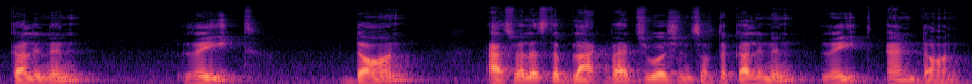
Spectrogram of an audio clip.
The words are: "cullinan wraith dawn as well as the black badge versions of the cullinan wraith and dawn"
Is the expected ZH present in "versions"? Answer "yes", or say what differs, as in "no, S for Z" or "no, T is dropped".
no, SH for ZH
